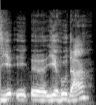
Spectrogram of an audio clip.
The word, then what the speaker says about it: Yehuda: I think it was Yehuda. Yehuda and Shomron is the pronunciation I studied.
